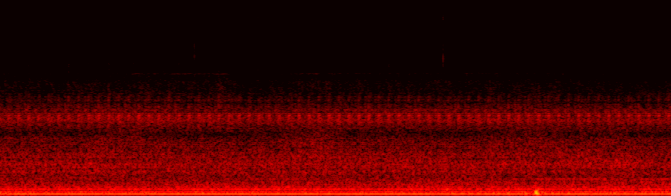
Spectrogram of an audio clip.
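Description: A steady low mechanical hum, like an idling engine, with a faint thin whine above it. One brief low thump near the end.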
